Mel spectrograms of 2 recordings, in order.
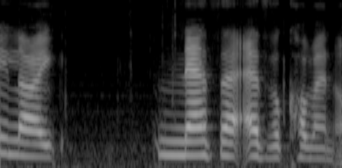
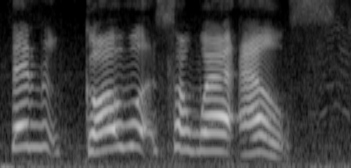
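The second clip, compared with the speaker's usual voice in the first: slow, loud, fed-up comeback; loud retort; 6 semitones higher, 10 dB louder, much slower than usual. Retold or imitated. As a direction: snap back, drawn out and loud. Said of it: "And I'm like".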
